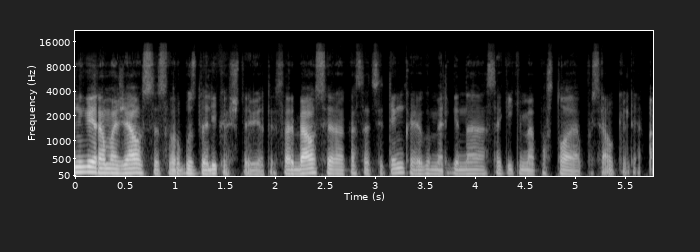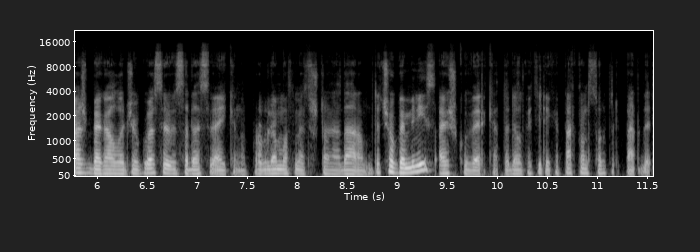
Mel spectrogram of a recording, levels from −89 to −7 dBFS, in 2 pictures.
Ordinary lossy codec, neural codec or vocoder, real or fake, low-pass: Opus, 16 kbps; vocoder, 44.1 kHz, 128 mel bands, Pupu-Vocoder; fake; 14.4 kHz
